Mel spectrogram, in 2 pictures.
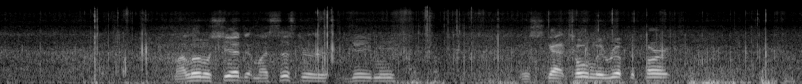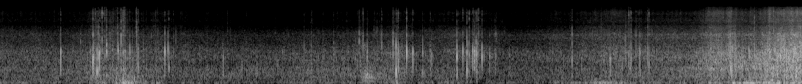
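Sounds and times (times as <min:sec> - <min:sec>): heavy rain: 0:00.0 - 0:16.0
wind rumbling on microphone: 0:00.0 - 0:16.0
rain tapping on plastic case: 0:03.0 - 0:08.0, 0:08.6 - 0:13.1.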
